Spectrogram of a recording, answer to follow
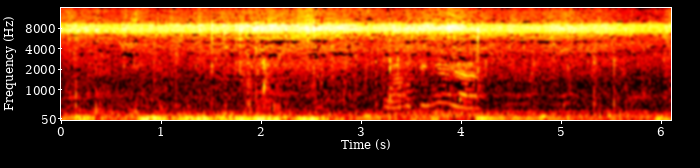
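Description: Low, uneven rumbling of wind on the microphone while walking through a rice field, loudest in the first half. A person's voice is heard briefly around three to four seconds in, over a steady high hiss.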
